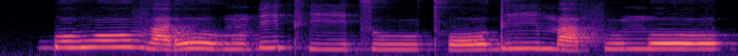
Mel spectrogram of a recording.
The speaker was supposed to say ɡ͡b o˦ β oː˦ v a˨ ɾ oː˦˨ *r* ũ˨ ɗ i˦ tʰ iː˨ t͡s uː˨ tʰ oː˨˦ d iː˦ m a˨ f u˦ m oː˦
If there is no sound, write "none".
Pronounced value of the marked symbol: ɣ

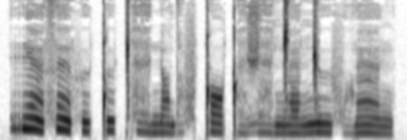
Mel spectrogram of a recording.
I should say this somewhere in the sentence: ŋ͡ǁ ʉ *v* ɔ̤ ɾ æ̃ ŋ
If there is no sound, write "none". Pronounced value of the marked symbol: f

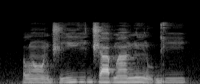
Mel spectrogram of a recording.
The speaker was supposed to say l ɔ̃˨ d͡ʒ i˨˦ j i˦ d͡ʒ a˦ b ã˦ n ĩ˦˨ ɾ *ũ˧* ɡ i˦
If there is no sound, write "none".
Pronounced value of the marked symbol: u˧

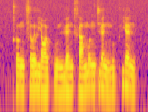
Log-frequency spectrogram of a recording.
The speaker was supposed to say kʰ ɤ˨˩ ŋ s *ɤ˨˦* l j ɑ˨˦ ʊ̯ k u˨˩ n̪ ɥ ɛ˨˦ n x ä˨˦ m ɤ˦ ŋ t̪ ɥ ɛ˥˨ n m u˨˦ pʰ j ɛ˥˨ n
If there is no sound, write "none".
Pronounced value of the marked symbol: ɤ˨˦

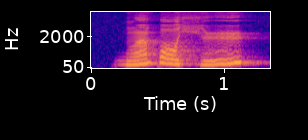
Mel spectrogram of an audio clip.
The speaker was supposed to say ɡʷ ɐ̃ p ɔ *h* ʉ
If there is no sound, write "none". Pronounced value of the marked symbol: ç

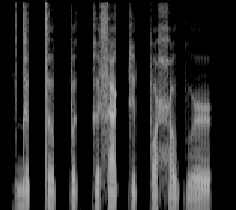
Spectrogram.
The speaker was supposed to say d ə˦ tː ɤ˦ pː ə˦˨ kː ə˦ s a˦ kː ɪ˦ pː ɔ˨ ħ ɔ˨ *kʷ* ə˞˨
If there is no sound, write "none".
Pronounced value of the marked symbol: kʷ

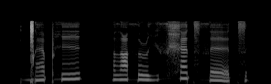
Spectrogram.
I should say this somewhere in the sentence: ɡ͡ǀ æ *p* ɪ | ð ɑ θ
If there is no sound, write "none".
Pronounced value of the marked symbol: pʰ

